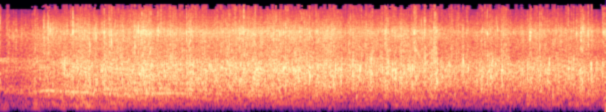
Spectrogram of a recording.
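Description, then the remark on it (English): A room full of people applauding steadily, a dense, even patter of many hands clapping at once, loud and sustained throughout with no voices standing out. “I don't know why you clap.”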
